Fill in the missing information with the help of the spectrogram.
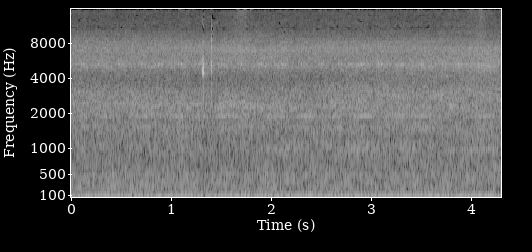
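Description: Steady low engine hum inside a LiAZ 6213.22 articulated city bus, heard from the passenger cabin while the bus stands still at idle.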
